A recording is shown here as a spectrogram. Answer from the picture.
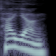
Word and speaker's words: Hayong: high school yesterday after school hayong pronounced ha young came up to me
